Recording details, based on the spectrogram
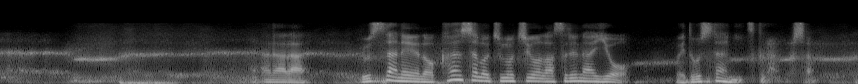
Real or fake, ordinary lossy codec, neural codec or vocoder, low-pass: fake; none; codec, 24 kHz, 0.9 kbps, WavTokenizer, large speech release; 7.2 kHz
